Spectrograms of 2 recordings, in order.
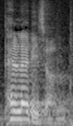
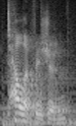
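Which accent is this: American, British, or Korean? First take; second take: Korean; British. First: It is said with Korean pronunciation. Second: It is said with British pronunciation. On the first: "Korean pronunciation" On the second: "British pronunciation"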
